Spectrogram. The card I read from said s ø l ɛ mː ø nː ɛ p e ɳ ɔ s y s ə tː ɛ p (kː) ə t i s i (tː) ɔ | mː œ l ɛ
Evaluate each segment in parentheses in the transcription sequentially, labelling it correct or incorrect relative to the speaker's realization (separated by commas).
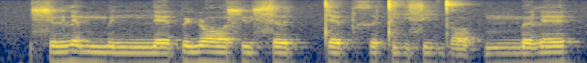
incorrect, incorrect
